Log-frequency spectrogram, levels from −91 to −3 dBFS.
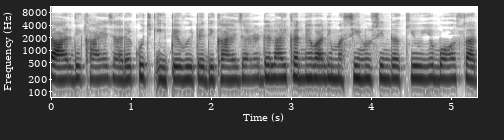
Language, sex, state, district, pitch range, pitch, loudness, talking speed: Hindi, female, Haryana, Charkhi Dadri, 200-210 Hz, 205 Hz, -20 LUFS, 260 wpm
